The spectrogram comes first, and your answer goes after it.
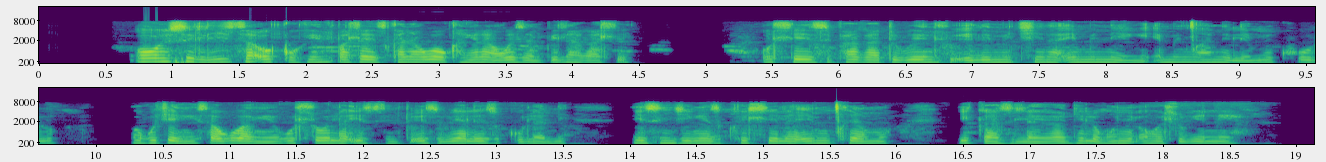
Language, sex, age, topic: North Ndebele, female, 25-35, health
